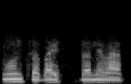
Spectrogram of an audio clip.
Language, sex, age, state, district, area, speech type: Nepali, male, 18-30, West Bengal, Darjeeling, rural, conversation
